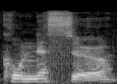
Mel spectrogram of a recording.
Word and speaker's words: connoisseur: you listen to me connoisseur French word pronounced connoisseur despite the oh I in there which is really cool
